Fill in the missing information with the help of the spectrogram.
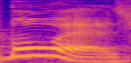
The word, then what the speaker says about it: Boaz: Boaz.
